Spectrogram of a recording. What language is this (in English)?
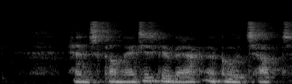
Danish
